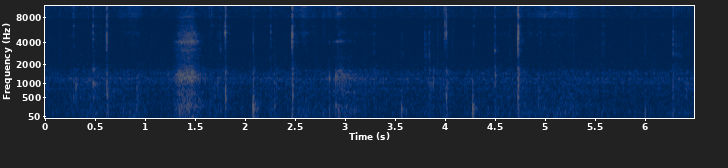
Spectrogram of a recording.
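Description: Faint handling of a piece of cardstock as adhesive is put on its back: scattered light clicks and taps, with a short papery swish about a second and a half in and a softer one about three seconds in.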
